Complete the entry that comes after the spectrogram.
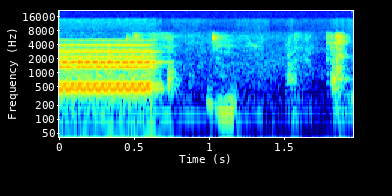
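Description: A telephone ring sounds once, a bright electronic trill lasting about half a second, followed by quiet room noise with faint thumps and shuffles.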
